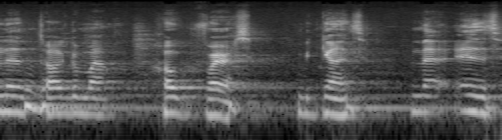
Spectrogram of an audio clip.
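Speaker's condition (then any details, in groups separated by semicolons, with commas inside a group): ALS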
